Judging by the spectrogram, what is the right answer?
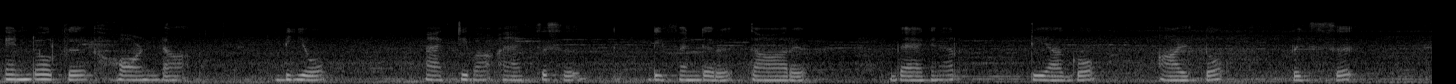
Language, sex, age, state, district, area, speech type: Malayalam, female, 18-30, Kerala, Wayanad, rural, spontaneous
